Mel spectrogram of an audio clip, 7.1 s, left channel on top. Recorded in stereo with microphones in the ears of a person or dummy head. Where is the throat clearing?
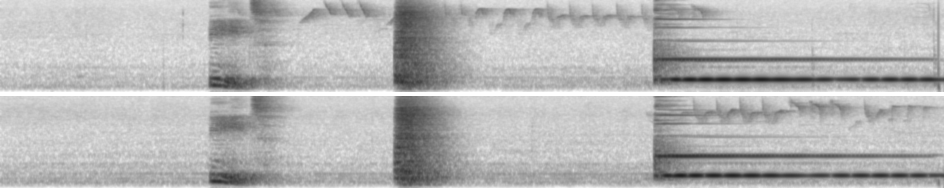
No throat clearing in this recording.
